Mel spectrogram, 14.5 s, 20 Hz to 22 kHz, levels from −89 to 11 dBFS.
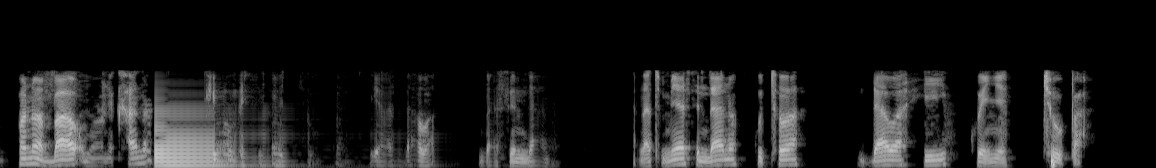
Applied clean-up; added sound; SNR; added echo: neural mask model DeepFilterNet 3.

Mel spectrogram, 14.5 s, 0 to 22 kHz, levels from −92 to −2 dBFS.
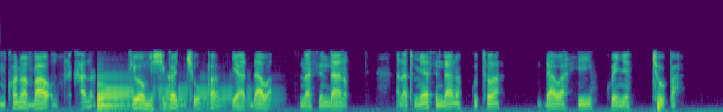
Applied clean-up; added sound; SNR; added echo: neural diffusion model UNIVERSE++.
